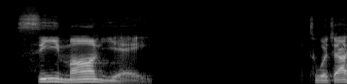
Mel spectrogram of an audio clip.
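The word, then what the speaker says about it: Symoné: that yeah um other things real quick Raven Simone corrected everybody this week she said her name is actually pronounced simonier to which I say too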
